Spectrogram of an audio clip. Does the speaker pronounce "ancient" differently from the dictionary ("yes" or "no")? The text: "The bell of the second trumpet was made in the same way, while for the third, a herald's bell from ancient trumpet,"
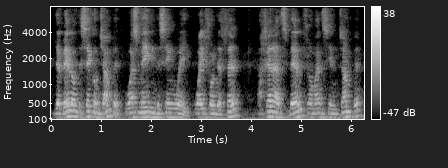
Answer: yes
